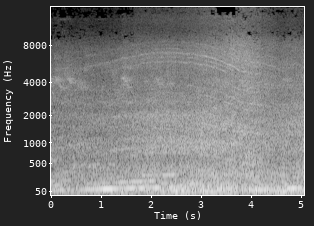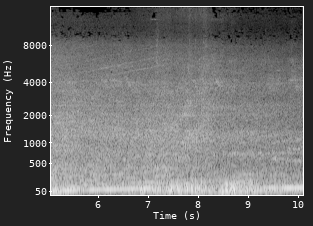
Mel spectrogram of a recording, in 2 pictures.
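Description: A motor vehicle's engine running close by on the street over general traffic noise, getting louder about a second in and staying up.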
